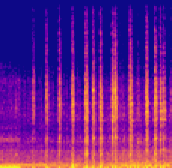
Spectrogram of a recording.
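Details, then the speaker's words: Comparison mower with choke deliberately applied: lumpy, uneven firing with skipped beats and a struggling low note, barely running; rich running from applied choke. "Sounds like the choke is on, but it's not. Watch this. This one's my personal mower. Hear how much better that sounds? But listen, I'm gonna put a choke on, make it sound just like that"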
